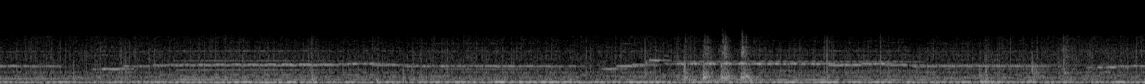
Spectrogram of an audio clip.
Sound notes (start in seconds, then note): 7.0 door knocking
